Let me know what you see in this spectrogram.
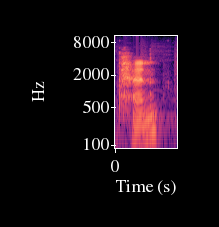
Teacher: coarticulation or regressive assimilation which here appears in the form of nasalization of the previous vowel being assimilated to the following nasal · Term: anticipatory coarticulation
